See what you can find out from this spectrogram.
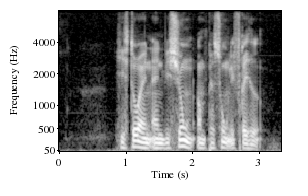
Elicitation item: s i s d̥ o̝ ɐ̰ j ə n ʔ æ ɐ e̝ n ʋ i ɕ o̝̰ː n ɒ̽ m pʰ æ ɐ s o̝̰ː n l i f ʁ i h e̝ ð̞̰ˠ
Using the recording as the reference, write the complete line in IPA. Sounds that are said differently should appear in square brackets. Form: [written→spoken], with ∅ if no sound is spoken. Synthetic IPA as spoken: [s→h] i s d̥ o̝ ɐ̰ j ə n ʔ æ ɐ e̝ n ʋ i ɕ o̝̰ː n ɒ̽ m pʰ æ ɐ s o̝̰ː n l i f ʁ i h e̝ ð̞̰ˠ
